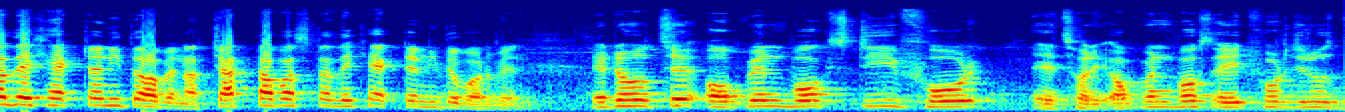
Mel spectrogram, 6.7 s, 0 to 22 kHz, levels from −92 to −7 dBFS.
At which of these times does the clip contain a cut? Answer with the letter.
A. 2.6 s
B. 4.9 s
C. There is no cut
C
